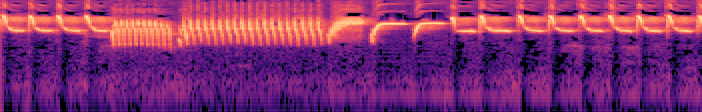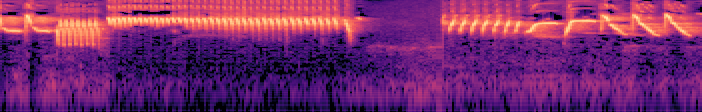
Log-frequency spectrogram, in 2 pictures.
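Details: Singing canary in mating song for stimulating breeding pairs; dense trills, buzzy rattles and a long high rapid roll, a brief pause, then quick rising chirps resume.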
